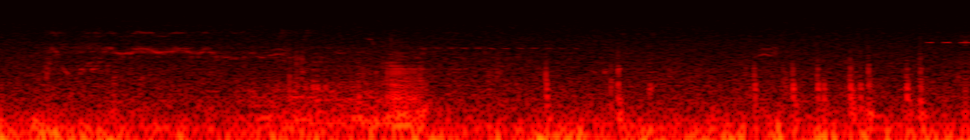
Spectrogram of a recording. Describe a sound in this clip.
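A fishing reel clicks as it is wound in.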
